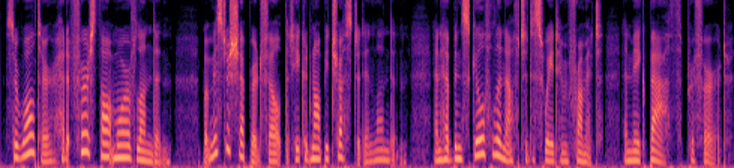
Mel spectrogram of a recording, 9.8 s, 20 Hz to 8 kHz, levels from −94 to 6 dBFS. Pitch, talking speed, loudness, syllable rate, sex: 185 Hz, 215 wpm, -19 LUFS, 5.4 syllables/s, female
